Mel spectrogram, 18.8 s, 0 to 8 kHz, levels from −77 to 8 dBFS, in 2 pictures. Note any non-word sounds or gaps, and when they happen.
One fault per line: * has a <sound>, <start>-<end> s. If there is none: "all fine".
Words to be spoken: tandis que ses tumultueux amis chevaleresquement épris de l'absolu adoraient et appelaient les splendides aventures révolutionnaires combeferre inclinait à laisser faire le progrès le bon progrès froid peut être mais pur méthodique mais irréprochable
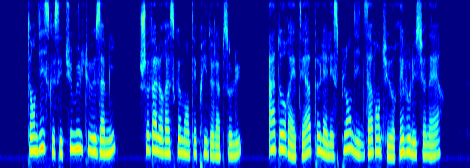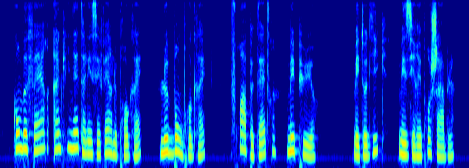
all fine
